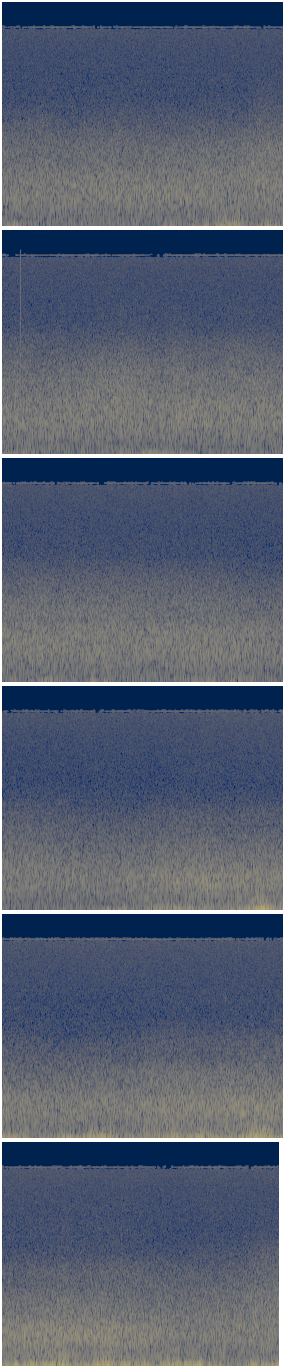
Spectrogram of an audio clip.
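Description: Outdoor field recording: a steady rumbling noise with gusts of wind buffeting the microphone, growing louder in the second half.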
